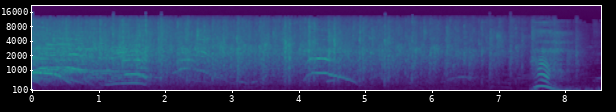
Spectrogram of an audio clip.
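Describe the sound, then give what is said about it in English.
A church audience bursts into sustained applause for the Lord during a morning service, dense clapping mixed with scattered shouts and cheers that rise and fall, with a loud whoop swelling near the end. “Now give the Lord a shout and a clap this morning.”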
